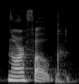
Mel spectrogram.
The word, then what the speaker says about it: Norfolk: Do you pronounce the L? – I don't think so. – Norfolk. – I don't think people pronounce the L. Norfolk.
